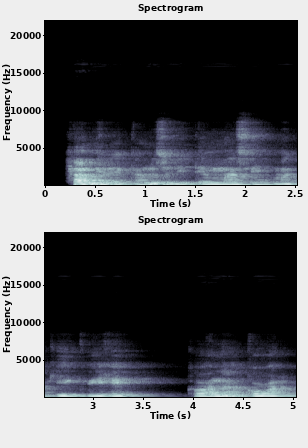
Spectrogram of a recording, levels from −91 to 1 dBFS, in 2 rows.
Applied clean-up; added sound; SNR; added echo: none; none; none; reverberation time 0.9 s.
